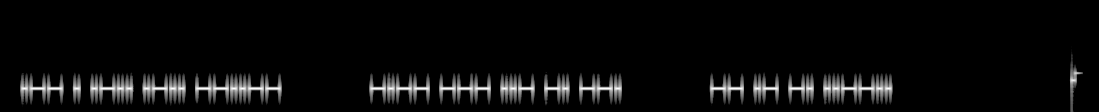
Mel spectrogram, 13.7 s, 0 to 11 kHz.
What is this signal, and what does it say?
Morse code, heard as a keyed tone, about 22 wpm, 700 Hz. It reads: WELL, YOUNG MAN?
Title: 3x Word-Spacing - Sentences from Top 400 Words - 22wpm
